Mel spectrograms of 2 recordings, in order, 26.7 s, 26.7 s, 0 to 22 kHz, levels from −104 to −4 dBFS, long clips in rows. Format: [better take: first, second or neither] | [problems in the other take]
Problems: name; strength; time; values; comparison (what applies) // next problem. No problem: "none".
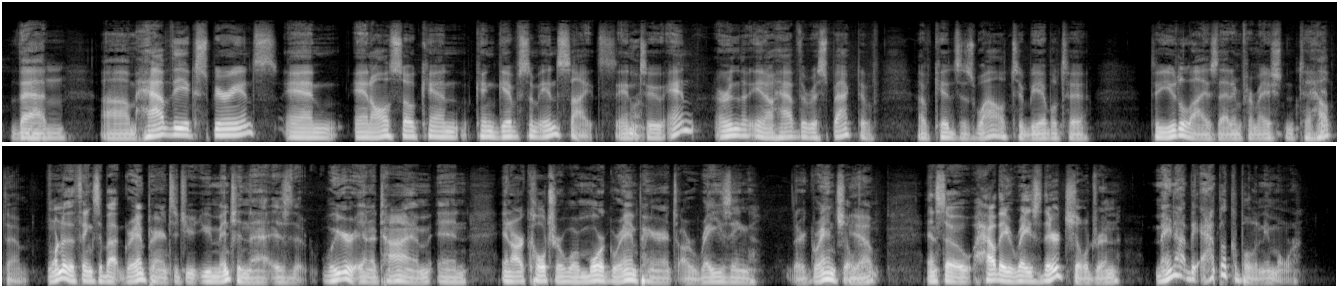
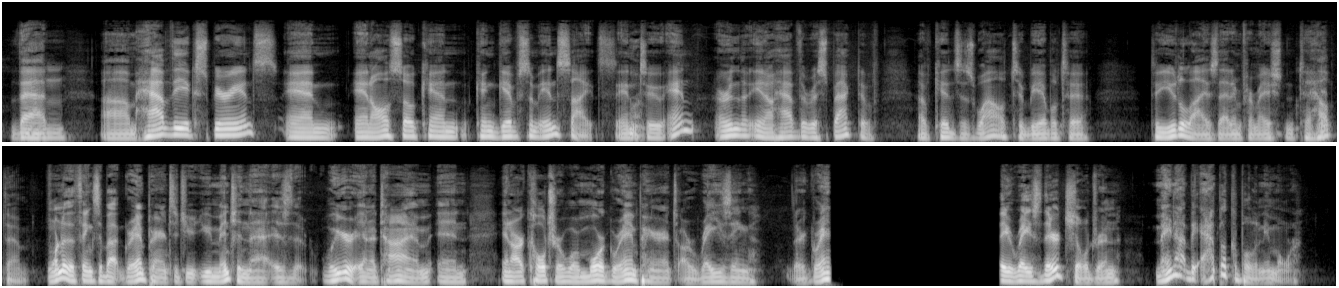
first | audio cutting out; at 22 s for 1.5 s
